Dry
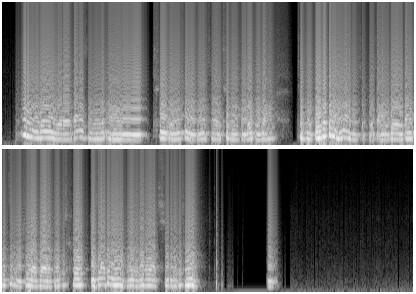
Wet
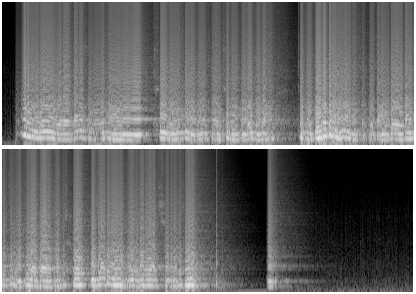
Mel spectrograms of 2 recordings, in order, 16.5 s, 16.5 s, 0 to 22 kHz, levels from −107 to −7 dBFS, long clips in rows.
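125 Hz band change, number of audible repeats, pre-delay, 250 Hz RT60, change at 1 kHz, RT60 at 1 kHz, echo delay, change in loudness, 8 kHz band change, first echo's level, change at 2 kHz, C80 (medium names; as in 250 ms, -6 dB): -5.5 dB, no echo, 22 ms, 1.8 s, -4.5 dB, 1.8 s, no echo, -5.0 dB, -4.5 dB, no echo, -4.5 dB, 13.5 dB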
